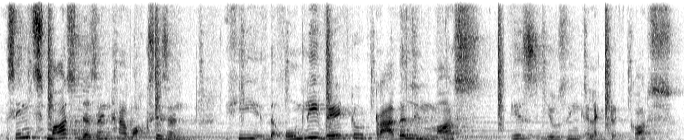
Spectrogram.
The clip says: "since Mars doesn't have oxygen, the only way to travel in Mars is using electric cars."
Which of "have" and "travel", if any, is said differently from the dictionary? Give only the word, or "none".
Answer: none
